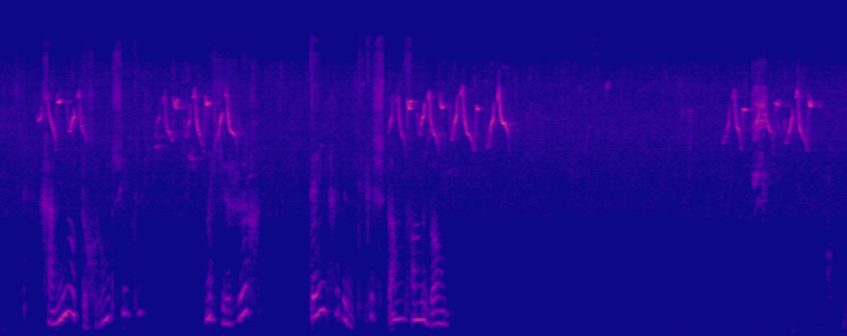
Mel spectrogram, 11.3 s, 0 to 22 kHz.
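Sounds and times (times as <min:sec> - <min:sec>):
sparrows chirping: 0:00.0 - 0:03.6, 0:04.2 - 0:07.3, 0:09.0 - 0:11.2
speech: 0:00.6 - 0:02.1, 0:02.7 - 0:03.5, 0:04.1 - 0:06.2.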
